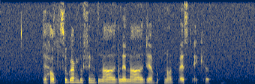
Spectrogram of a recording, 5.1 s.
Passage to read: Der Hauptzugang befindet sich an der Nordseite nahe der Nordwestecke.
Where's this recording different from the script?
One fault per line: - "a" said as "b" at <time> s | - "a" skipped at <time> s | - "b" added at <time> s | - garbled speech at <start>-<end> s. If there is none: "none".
- "sich" said as "nahe" at 2.0 s
- "Nordseite" skipped at 2.5 s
